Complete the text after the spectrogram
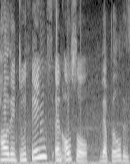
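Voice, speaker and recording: A woman speaks at a fairly slow pace with lively intonation. Noticeable background noise runs under her voice. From South Africa. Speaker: English teacher. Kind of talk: interview.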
